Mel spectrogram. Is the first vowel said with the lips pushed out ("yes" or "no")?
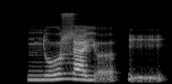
yes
